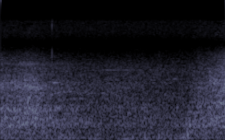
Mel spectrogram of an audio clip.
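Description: Steady background noise of a large indoor exhibition hall, with a distant crowd murmuring and a low hall rumble, dipping slightly in loudness in the second half.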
